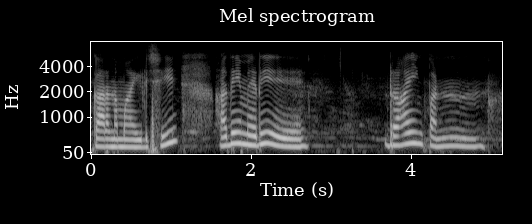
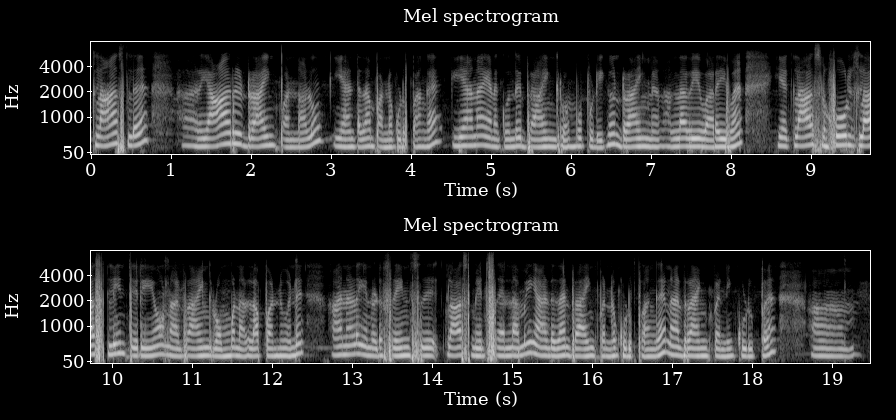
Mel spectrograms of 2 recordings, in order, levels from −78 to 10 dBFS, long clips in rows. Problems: none marked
